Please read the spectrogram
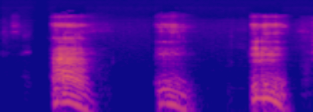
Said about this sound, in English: Excuse me. Sorry, I was just choking on the corniness of that scene for a second.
